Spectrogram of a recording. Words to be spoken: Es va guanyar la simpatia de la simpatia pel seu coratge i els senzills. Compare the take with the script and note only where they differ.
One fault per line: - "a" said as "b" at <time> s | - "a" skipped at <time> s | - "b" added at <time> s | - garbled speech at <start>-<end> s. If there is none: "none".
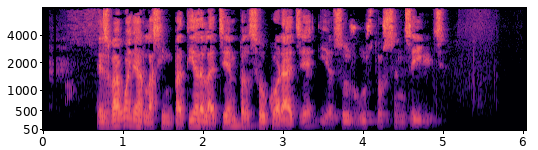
- "simpatia" said as "gent" at 2.3 s
- "seus gustos" added at 3.8 s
